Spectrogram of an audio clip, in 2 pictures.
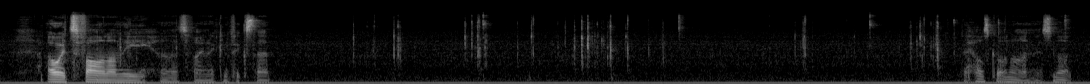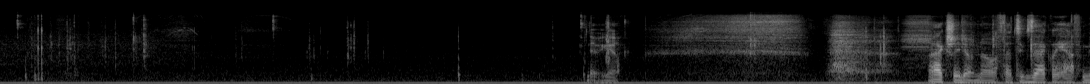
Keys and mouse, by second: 6.0 ctrl+z, 6.8-8.8 drag, 9.2 ctrl+z, 9.7 click, 10.7 click, 11.4 ctrl+z, 11.9 KP_3, 12.2 KP_1, 19.0-21.0 middle drag, 21.0 KP_7, 21.7 KP_1.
